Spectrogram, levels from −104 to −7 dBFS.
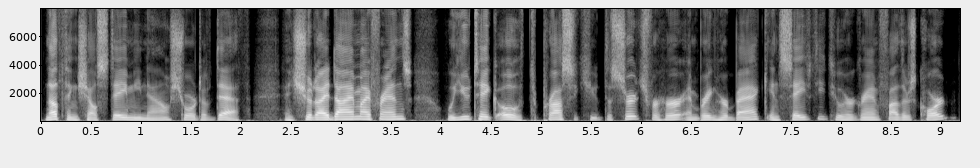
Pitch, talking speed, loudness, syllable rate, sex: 135 Hz, 220 wpm, -22 LUFS, 5.2 syllables/s, male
